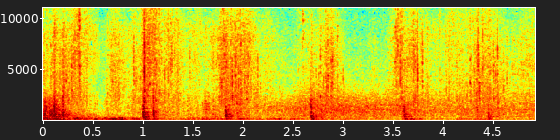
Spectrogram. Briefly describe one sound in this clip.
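Heavy boots thud slowly on wooden floorboards.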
